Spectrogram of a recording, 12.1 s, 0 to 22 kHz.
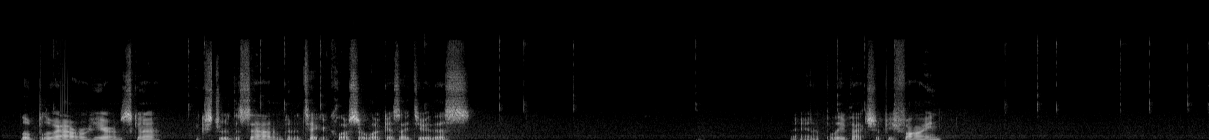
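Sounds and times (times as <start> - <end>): computer mouse clicks: 10.0 - 10.6, 11.2 - 12.0.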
